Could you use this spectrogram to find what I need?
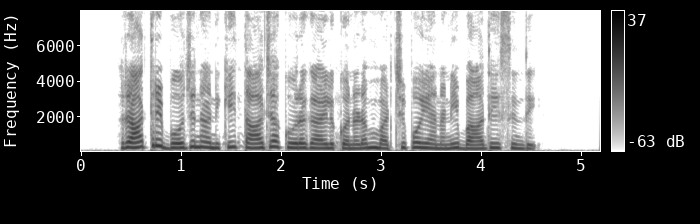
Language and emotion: Telugu, sad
